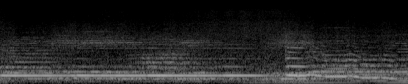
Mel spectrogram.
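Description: Hindu devotional aarti music: a single note held steady for nearly three seconds, then the melody starts to move about three seconds in.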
